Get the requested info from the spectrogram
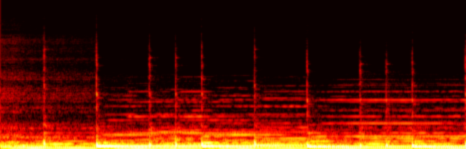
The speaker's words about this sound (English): I mixed this cue specifically to get that engulfing feeling, which meant I had to rely a lot on heavy reverb.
